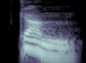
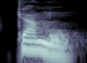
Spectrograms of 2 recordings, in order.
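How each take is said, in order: First: "kam" in one syllable closed on M; sukoon on the M. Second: "kamu" in two syllables, short u after M; dhamma on the M. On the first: Teacher reading the sukoon word, stopped M. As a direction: shut "kam" on the M, no vowel. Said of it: "a sukoon on the meme". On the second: Teacher reading the dhamma word, final u. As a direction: open the M of "kamu" into u. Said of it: "on the meme a dhamma short vowel". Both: Shown as a demonstration.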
